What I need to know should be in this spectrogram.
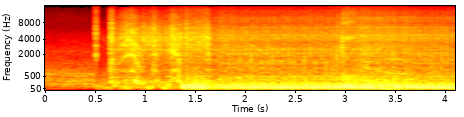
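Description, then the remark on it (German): A volunteer traffic-jam helper's motorcycle engine cranks with a whirring starter, catches, and settles into a steady, throbbing idle with a fast regular pulse, fairly loud, before he rides off into a motorway traffic jam. “Wolfhard Ehrlich schmeißt seine Maschine an und dann geht's ab in den Stau.”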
